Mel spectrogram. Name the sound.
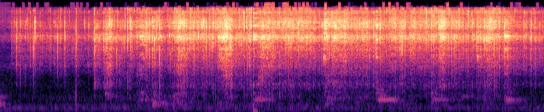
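grated coconut frying and sizzling in a pan with asafoetida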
